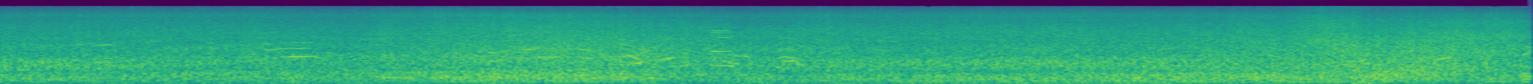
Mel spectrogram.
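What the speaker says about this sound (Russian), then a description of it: "Такие вот волночки." Small sea waves wash steadily onto a sandy beach at Oba, Alanya, Turkey, a continuous close surf wash with light wind on the microphone.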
